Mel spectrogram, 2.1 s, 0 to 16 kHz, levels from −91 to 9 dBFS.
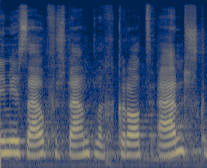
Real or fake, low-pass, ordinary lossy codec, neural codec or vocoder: fake; 14.4 kHz; none; codec, 44.1 kHz, 7.8 kbps, Pupu-Codec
